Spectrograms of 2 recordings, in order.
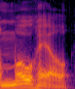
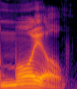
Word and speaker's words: mohel: was called being a mohel. In Yiddish, they pronounce it a moil.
